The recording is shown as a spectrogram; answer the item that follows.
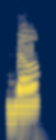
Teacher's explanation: द हा ध्वनी दातांचा वापर करून तयार होणारा मऊ व्यंजन आहे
